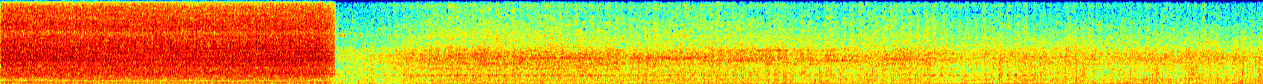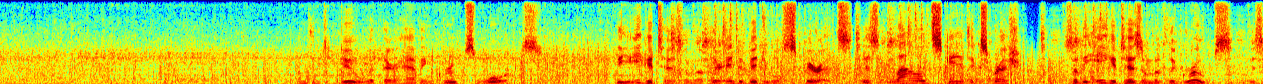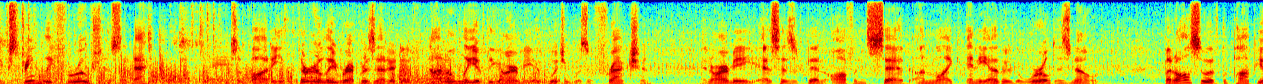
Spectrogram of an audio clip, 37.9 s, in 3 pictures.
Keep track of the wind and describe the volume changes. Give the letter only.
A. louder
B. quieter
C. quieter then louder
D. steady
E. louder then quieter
A.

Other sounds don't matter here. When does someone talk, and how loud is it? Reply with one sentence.
The talking can be heard briefly from 15.6 to 18.1 s; from 18.8 to 26.9 s, at a steady volume; and from 27.6 to 37.8 s, at a steady volume.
